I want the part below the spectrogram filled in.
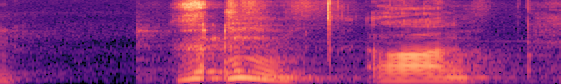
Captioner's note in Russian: прочищает горло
